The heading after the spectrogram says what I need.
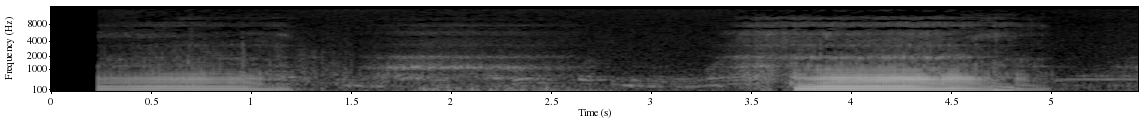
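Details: Snoring during sleep: two loud, rough, buzzing breaths in, with a quieter breath out between them.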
